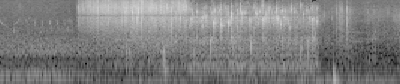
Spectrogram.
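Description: Food sizzles in hot fat on a griddle.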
